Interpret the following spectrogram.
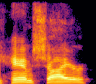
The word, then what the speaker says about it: Hampshire: began recording after amp hampshire hampshire my southern may be kicking in there uh i pronounced in hampshire i feel like the british way would be ham shire who knows hampshire police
